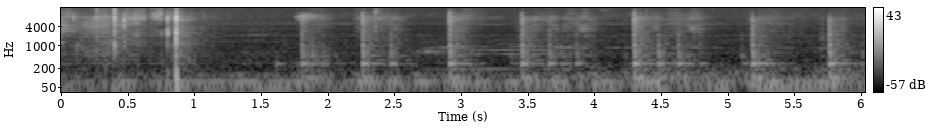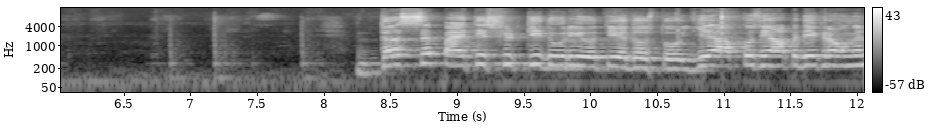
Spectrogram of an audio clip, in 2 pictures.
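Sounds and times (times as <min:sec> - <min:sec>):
marker squeaking on whiteboard: 0:00.0 - 0:09.2
low steady hum: 0:00.0 - 0:10.8.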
